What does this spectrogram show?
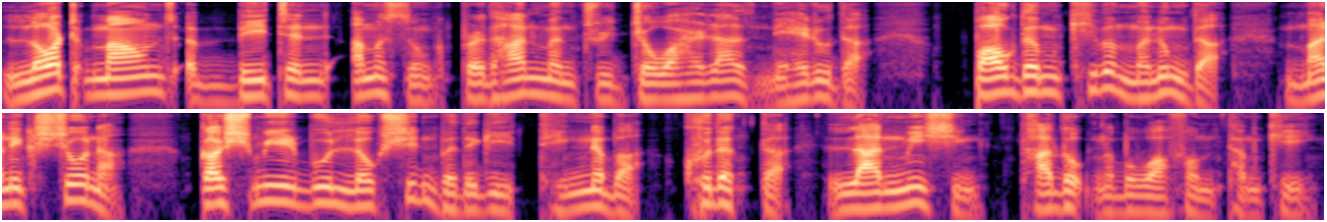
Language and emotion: Manipuri, neutral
